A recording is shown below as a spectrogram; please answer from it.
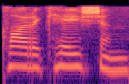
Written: claudication

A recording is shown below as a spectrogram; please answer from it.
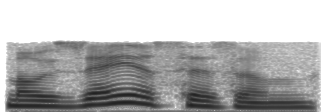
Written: mosaicism

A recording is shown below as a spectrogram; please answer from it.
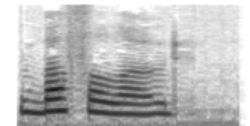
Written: buffaloed

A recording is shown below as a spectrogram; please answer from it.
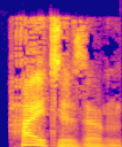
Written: heightism

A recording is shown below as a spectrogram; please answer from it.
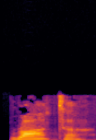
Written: rata

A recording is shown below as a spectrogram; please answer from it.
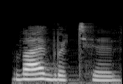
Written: vibrative

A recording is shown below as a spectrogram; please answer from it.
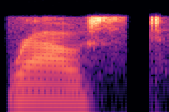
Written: roust

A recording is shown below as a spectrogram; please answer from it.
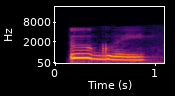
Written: oogley

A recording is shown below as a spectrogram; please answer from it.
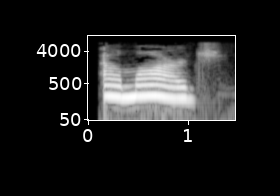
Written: al marj

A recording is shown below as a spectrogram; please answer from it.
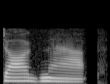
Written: dognap

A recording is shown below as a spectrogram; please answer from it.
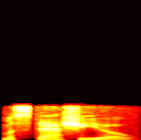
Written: mustachio

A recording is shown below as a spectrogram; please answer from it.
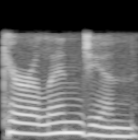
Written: Carolingian

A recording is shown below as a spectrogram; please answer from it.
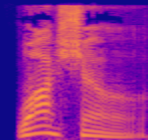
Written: washo

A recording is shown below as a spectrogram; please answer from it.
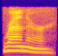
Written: runner

